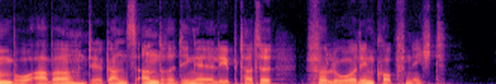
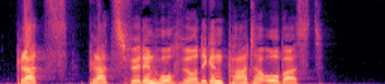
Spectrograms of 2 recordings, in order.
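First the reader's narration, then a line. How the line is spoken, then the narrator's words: Loud call in Spanish. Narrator (German): auf Spanisch laut rief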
